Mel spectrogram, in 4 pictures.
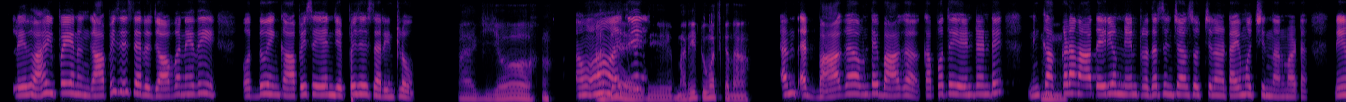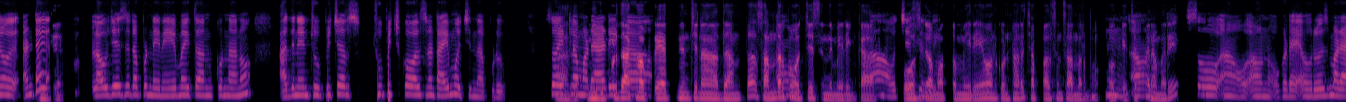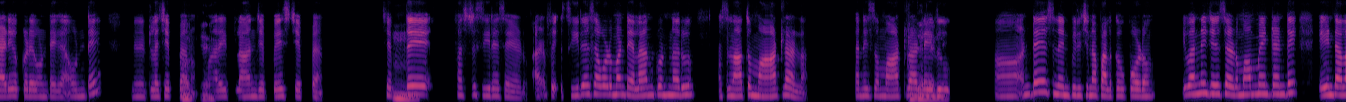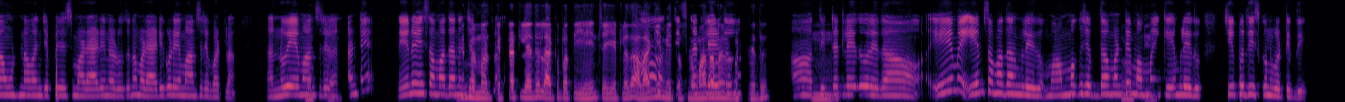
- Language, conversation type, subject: Telugu, podcast, మీరు కుటుంబంతో ఎదుర్కొన్న సంఘటనల నుంచి నేర్చుకున్న మంచి పాఠాలు ఏమిటి?
- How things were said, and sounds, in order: giggle; in English: "జాబ్"; other background noise; in English: "టూ మచ్"; in English: "లవ్"; in English: "సో"; in English: "డ్యాడి"; in English: "ఫోర్స్‌గా"; in English: "సో"; in English: "డ్యాడి"; in English: "ఫస్ట్ సీరియస్"; in English: "సీరియస్"; in English: "డ్యాడి"; in English: "ఆన్సర్"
